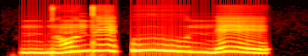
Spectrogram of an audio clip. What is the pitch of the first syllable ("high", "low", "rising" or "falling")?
rising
